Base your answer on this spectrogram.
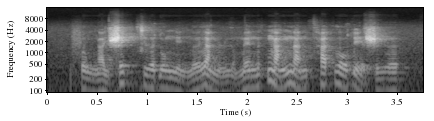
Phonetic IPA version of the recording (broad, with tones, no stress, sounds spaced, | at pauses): f ə˨˩ w ŋ a˨˩˨ j ʂ e˦˥ k̚ c ɨ˧ ə̯ ɗ o˧ ŋ e˨˩ ŋ əː˧˥ l a˨˩ n ɹ ɨ˨˩˨ ə̯ m ɛ˧ n ə˦˥ k̚ ŋ a˧˥ ŋ n a˧˥ n t̪ʰ a˦˥ t̚ l o˧˥ ɗ e˨˩˨ ʂ ɨ˧ ə̯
